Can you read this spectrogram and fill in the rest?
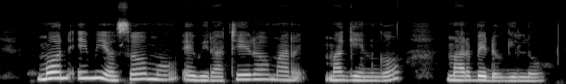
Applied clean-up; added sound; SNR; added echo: none; none; none; none.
